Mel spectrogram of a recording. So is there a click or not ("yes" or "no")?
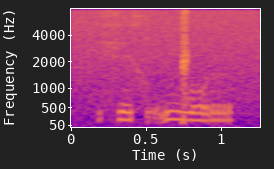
yes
